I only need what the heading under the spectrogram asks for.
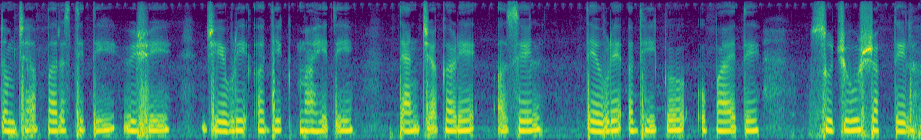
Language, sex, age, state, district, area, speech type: Marathi, female, 45-60, Maharashtra, Nagpur, rural, read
